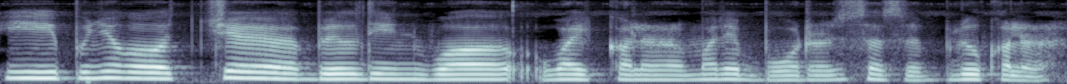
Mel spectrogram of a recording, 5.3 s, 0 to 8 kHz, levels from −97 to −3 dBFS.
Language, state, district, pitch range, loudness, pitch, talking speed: Chakhesang, Nagaland, Dimapur, 170-205 Hz, -16 LUFS, 180 Hz, 155 wpm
